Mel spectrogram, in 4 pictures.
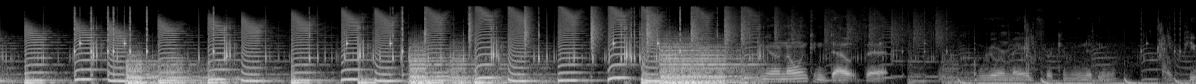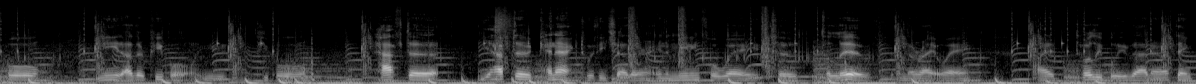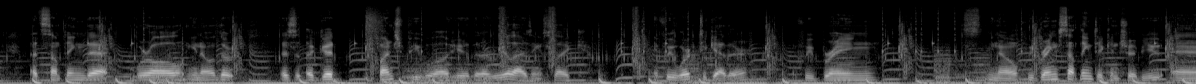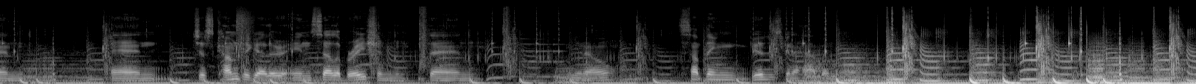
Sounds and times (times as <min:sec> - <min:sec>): Music: 0:00.0 - 0:47.8
Speech: 0:07.6 - 0:08.9, 0:09.6 - 0:15.1, 0:15.7 - 0:21.7, 0:22.3 - 0:29.8, 0:30.4 - 0:32.7, 0:33.6 - 0:36.2, 0:36.9 - 0:40.7, 0:41.4 - 0:42.1, 0:42.7 - 0:44.2.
